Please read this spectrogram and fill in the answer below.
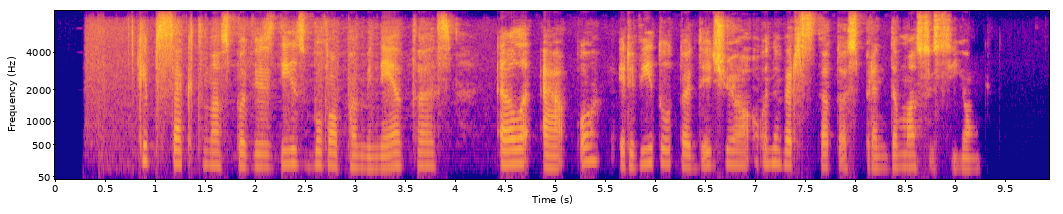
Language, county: Lithuanian, Vilnius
